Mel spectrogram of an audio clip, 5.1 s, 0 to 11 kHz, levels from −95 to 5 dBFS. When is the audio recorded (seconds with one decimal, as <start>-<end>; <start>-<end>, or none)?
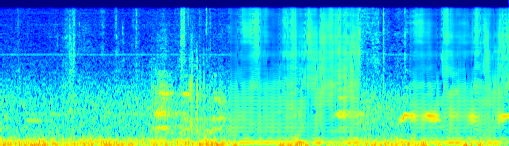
0.0-2.3; 3.6-4.1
